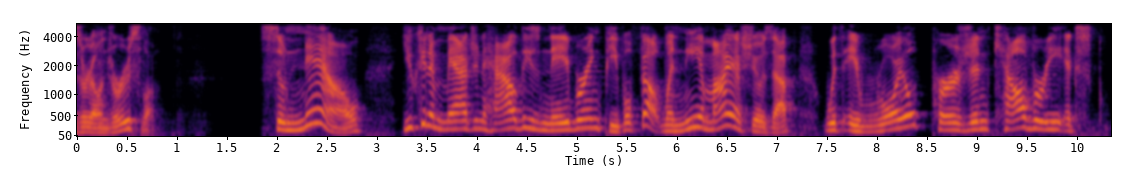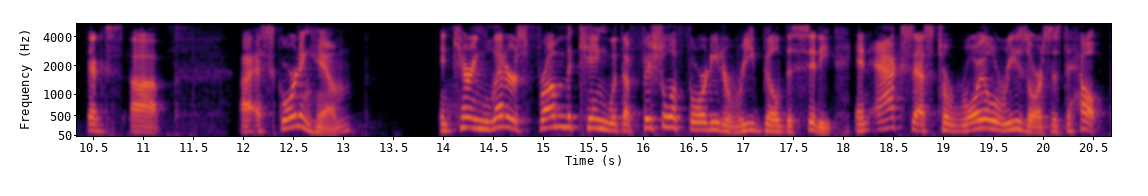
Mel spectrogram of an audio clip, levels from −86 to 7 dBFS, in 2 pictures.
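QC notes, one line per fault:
No faults found in this speech clip. Nothing audible calls for a note at any point.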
